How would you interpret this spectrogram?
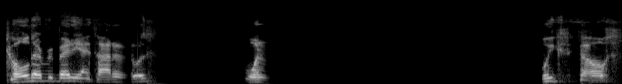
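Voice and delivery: choppy, breaking-up call line; words cutting out over a bad connection; glitching call audio. Real, not acted. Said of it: "you're glitching out".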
